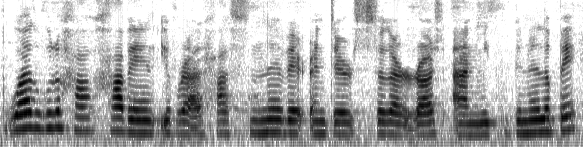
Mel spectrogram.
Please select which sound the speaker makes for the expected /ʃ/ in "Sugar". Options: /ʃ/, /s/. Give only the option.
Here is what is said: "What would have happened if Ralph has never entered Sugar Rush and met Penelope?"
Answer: /s/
